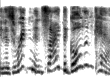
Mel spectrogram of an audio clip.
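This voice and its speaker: In a squeaky, put-on character voice, a woman speaks at a high pitch and moderate pace with very wide pitch swings. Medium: read story.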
